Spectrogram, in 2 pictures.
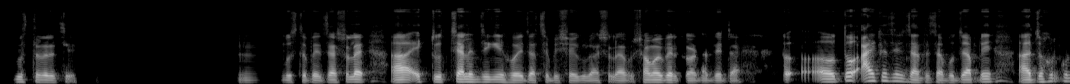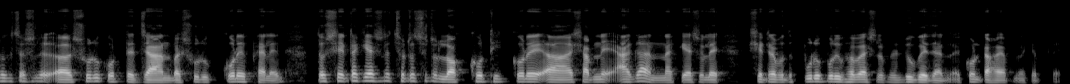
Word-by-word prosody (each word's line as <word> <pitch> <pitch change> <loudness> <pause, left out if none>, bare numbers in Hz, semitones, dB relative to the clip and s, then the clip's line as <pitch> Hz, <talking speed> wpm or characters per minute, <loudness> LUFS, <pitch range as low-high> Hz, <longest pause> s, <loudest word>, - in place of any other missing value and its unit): বুঝতে 120 -1 -5
পেরেছি। 100 -2 -1 1.7
হুম 100 - -14 0.4
বুঝতে 100 - -5
পেরেছি। 95 0 -3
আসলে 120 +2 +2 0.4
আ - - +5 0.2
একটু 120 - -5 0.2
চ্যালেঞ্জিংই 115 -1 +3
হয়ে 100 -1 +3
যাচ্ছে 100 - -2
বিষয়গুলো 95 0 -5
আসলে 90 - -7
আব 90 - -6
সময় 105 0 +4
বের 100 -2 +3
করাটা 90 -1 -3
যেটা। 95 - -4 0.5
তো - - -1 0.3
ও - - +4 0.2
তো 180 - +5
আরেকটা 165 +1 +5
জিনিস 155 -3 -3
জানতে 100 0 0
চাবো - - -2
যে - - +3
আপনি 125 - -3 0.3
অ্যা 110 - +5
যখন 130 +4 -3
কোন 150 - -4
কিছু 145 - -6
আসলে 145 +1 -5
অ্যা 115 - +6 0.2
শুরু 150 0 -1
করতে 130 -2 -2 0.2
যান 100 -1 +7
বা 100 - +3
শুরু 115 -2 -3 0.2
করে 130 0 +4
ফেলেন, 95 0 -1 0.4
তো - - 0
সেটা 155 0 +2
কি - - -4
আসলে 165 +1 -7
ছোট, 155 - -4
ছোট 155 - -13 0.2
লক্ষ্য 115 +2 +3
ঠিক 130 -2 -8
করে 130 0 +3
অ্যা 115 - +5 0.3
সামনে 115 0 +1 0.2
আগান, 145 +3 +2
নাকি 100 0 -4
আসলে 110 +1 -2 0.4
সেটার 120 - +1
মধ্যে 110 0 -6
পুরোপুরিভাবে 130 -4 +1
আসলে 110 -1 -9
আপনি 105 0 -9
ডুবে 115 -2 +3
যান। 95 -2 -2
অ্যা - - -9
কোনটা 120 -3 0
হয় 95 -1 +1
আপনার 95 +1 -16
ক্ষেত্রে? - - -17
115 Hz, 185 wpm, -25 LUFS, 100-130 Hz, 1.7 s, যান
